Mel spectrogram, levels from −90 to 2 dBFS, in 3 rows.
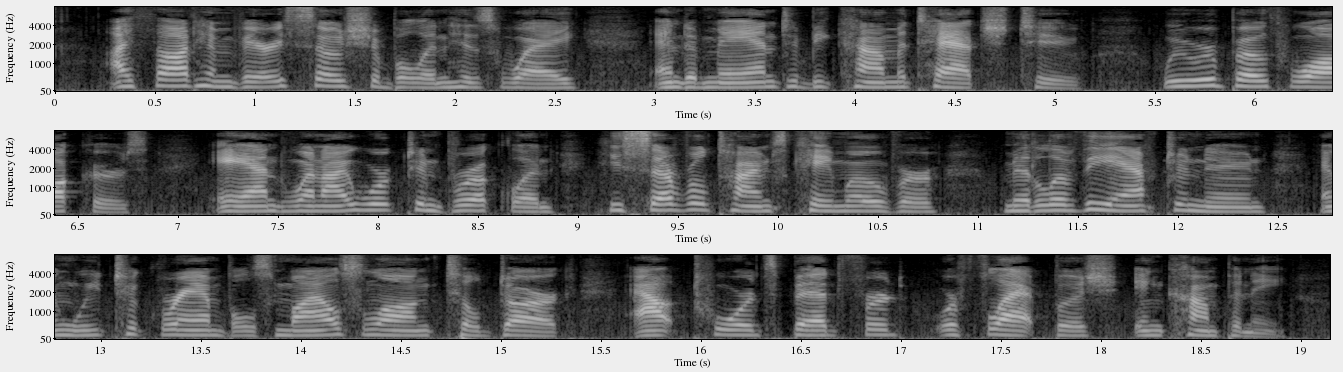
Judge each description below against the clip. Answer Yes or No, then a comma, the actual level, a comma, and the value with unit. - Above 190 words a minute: No, average, 150 wpm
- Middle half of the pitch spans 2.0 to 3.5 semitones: Yes, narrow, 2.6 semitones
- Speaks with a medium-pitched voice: Yes, medium, 175 Hz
